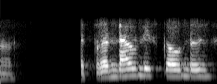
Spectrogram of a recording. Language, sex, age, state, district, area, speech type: Malayalam, female, 60+, Kerala, Kozhikode, rural, conversation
